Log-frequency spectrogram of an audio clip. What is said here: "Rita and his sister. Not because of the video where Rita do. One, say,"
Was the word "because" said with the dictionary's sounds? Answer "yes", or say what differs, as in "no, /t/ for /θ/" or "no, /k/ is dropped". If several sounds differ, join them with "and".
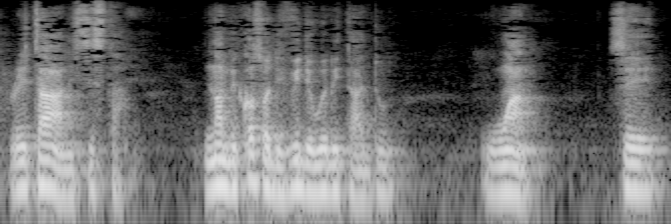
no, /s/ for /z/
